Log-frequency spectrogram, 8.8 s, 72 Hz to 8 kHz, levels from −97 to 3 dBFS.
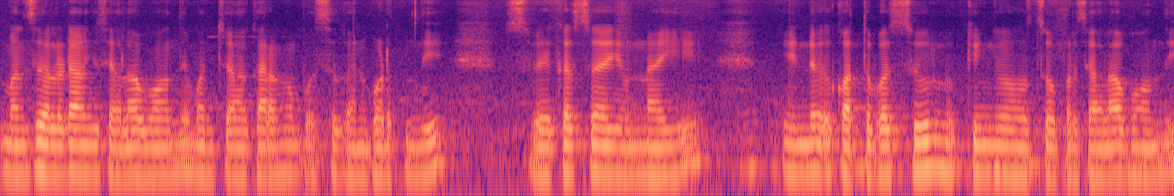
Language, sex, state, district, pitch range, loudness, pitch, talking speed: Telugu, male, Andhra Pradesh, Manyam, 115-125 Hz, -19 LUFS, 120 Hz, 115 wpm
